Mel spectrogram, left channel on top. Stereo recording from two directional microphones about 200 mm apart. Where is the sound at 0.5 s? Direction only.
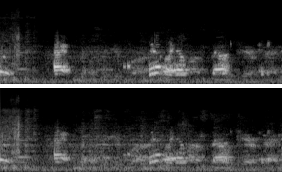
45° left (ahead or behind).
